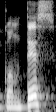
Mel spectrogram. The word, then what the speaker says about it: Contés: Mi nombre es Miguel Contés, con acento en la E, y nos vemos en la próxima.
